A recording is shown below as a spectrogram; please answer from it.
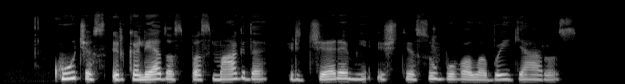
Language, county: Lithuanian, Kaunas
